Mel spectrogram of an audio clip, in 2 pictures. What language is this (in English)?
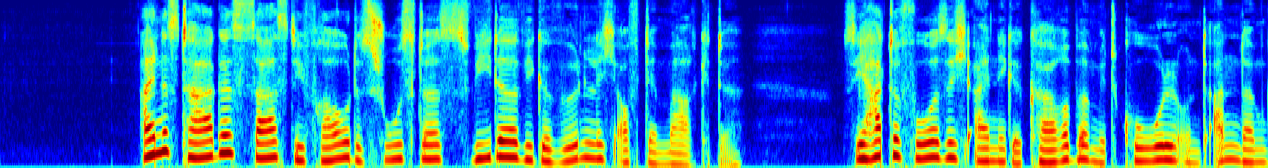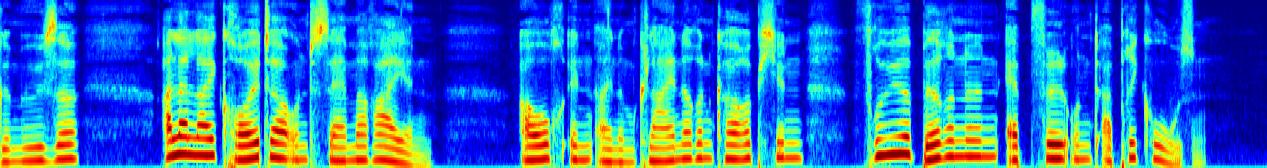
German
